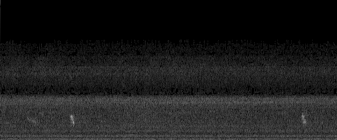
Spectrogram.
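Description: A passenger train standing at a station platform, its on-board equipment giving a steady hum. Two faint, brief high chirps stand out, about a second and a half in and again near the end.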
